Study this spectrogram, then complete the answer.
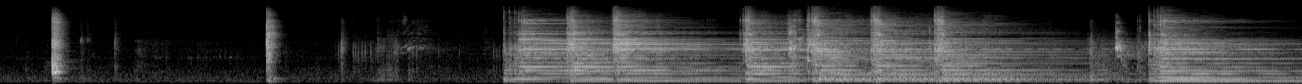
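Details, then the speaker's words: Fender Blues Deville tube guitar amp built 1993–96 with 12AX7 preamp tubes, fixed bias, on the bench; guitar through the other output sounds thin, harsh and fuzzed, barely functional and far too quiet; distorted weak output, cause not yet found. "This output is barely functional and it sounds terrible."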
